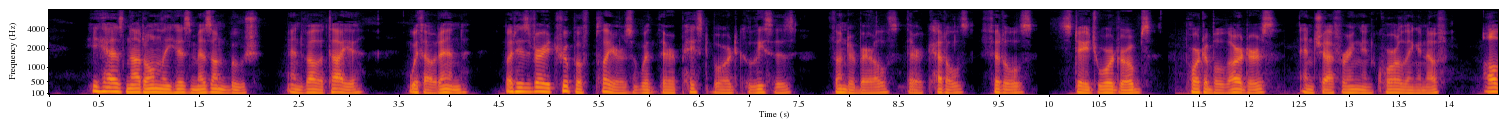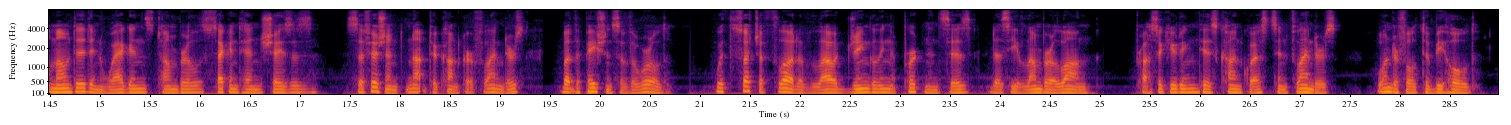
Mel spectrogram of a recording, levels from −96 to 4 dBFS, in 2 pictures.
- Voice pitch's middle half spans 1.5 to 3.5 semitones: Yes, average, 2.7 semitones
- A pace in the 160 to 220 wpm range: No, average, 150 wpm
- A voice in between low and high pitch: No, low, 115 Hz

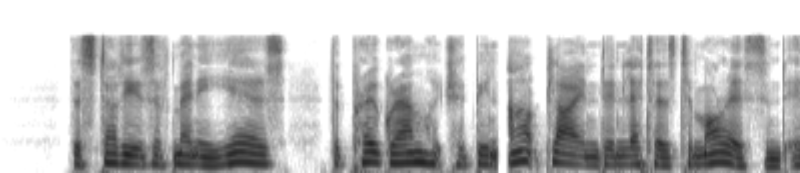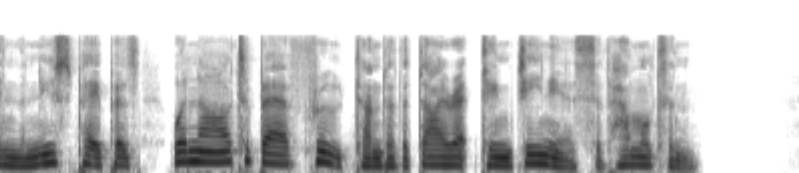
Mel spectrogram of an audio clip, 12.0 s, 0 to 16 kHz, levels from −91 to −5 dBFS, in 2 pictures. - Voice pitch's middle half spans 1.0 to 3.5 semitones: No, average, 4.3 semitones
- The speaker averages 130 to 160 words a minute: Yes, average, 150 wpm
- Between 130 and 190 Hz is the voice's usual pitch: Yes, medium, 140 Hz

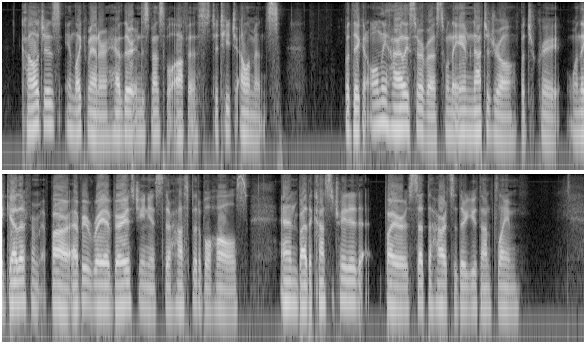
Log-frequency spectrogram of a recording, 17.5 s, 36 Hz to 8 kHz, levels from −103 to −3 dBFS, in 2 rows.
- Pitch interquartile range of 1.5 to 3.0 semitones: Yes, narrow, 2.6 semitones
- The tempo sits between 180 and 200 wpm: Yes, average, 185 wpm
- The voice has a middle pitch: No, low, 115 Hz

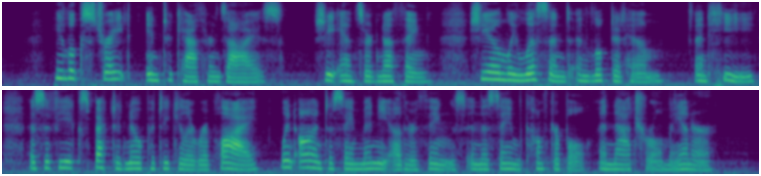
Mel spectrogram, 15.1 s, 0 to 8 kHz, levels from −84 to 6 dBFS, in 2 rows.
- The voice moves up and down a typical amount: Yes, average, 3.3 semitones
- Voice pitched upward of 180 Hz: Yes, high, 190 Hz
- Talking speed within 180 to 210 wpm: No, average, 155 wpm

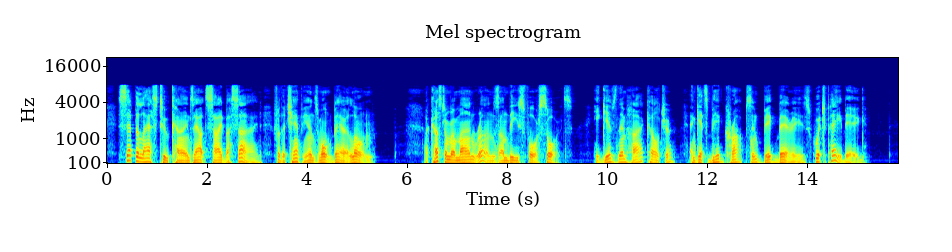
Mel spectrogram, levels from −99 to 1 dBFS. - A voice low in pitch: Yes, low, 100 Hz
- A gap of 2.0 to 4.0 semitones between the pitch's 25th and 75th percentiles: No, average, 4.7 semitones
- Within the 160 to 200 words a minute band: No, average, 150 wpm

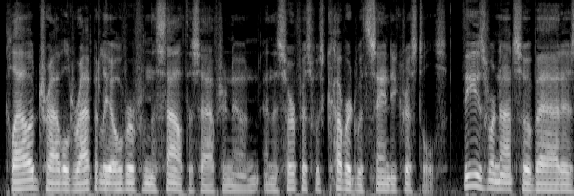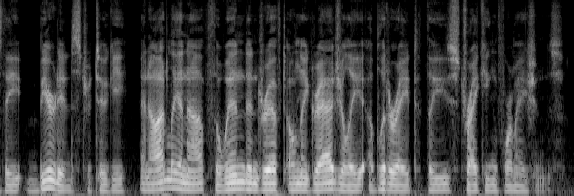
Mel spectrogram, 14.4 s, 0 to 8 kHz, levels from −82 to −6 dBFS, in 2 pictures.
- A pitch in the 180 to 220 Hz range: No, low, 100 Hz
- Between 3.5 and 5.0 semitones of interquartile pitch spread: No, average, 3.0 semitones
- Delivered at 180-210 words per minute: No, average, 165 wpm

